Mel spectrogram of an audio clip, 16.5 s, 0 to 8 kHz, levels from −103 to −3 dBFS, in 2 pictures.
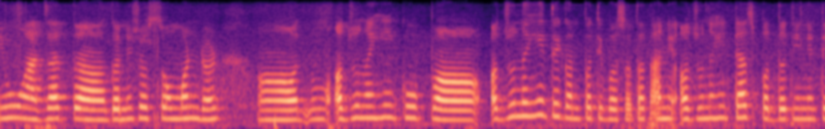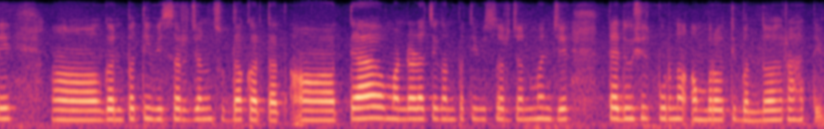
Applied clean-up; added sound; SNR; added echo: none; none; none; none.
